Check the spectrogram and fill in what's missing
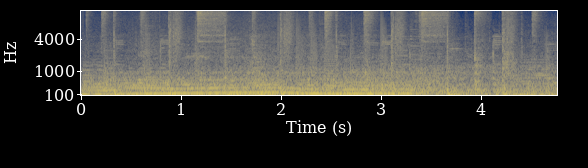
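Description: A Mercedes SLK 350 roadster engine roars close and loud, its pitch climbing a little as it accelerates, with a steady rough rumble throughout.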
